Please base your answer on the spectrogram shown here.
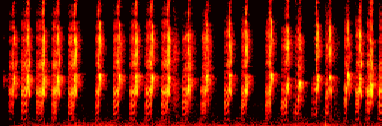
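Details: Sooty-headed bulbul, a lure recording used for trapping birds: loud, harsh, buzzy chips repeated about three times a second in a steady run, with faint low hum beneath.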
